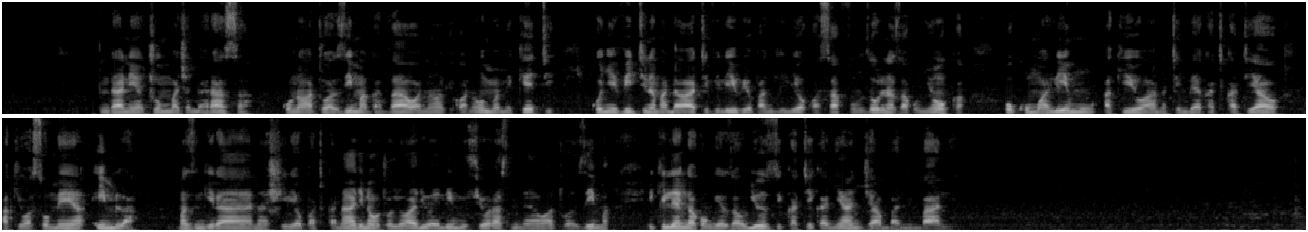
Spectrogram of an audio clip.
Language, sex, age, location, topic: Swahili, male, 25-35, Dar es Salaam, education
